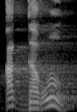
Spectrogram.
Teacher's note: را کو پر پڑھیں گے کیونکہ را کے پر پیش ہے، اور واو ساکن سے پہلے را کے پر پیش ہے تو وہ مدہ بھی ہوگا.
